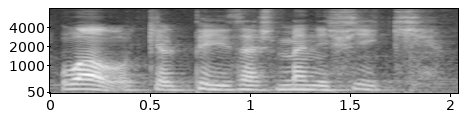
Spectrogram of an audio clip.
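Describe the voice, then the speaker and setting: A man's voice: a little high, little pitch movement, unhurried, a bit bright. Earnest, wide-eyed little creature for a game, performed by a man; friendly and caring. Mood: wonder. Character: friendly, concerned young Pokémon who loves the beach.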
